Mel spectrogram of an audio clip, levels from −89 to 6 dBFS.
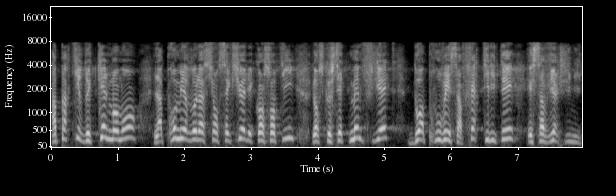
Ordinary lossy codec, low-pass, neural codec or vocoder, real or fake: none; none; codec, 16 kHz, 8 kbps, FunCodec, trained on LibriTTS, 25 frames a second; fake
